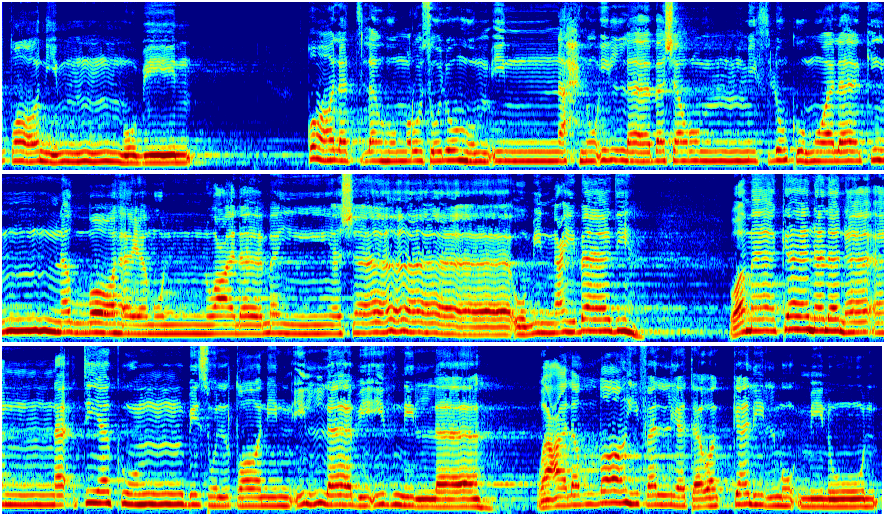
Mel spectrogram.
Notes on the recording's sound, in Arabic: مسجل من صلاة التراويح بمسجد السلام بحي مشرفة بجدة.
